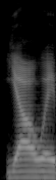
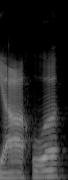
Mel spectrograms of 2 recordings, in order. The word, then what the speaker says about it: Yahweh: But it is something where like I say Yahweh and I say Yahweh because Yah and then the way but it it could be Yahwa Yod.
